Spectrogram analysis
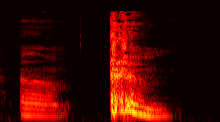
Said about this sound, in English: excuse me, I had to clear my throat.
